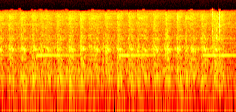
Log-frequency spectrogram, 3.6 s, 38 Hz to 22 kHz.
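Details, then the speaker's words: Diesel van with Jetta engine conversion, sat since fall, injection pump getting corroded, glow plugs held 10-15 s: a steady starter churn that never catches. The pump had lost fuel and seemed empty; it later started after priming with hand-pressurized diesel. "It's just sucking that fuel that's ran away. [Music] started better than that in the winter time. Try again. [Music] Come on, baby. It's never taken this long."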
